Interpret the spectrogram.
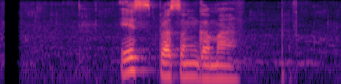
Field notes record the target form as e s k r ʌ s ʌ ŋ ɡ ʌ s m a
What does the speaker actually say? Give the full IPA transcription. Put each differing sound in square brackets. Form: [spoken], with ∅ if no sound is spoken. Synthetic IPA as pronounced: e s [p] r ʌ s ʌ ŋ ɡ ʌ [∅] m a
